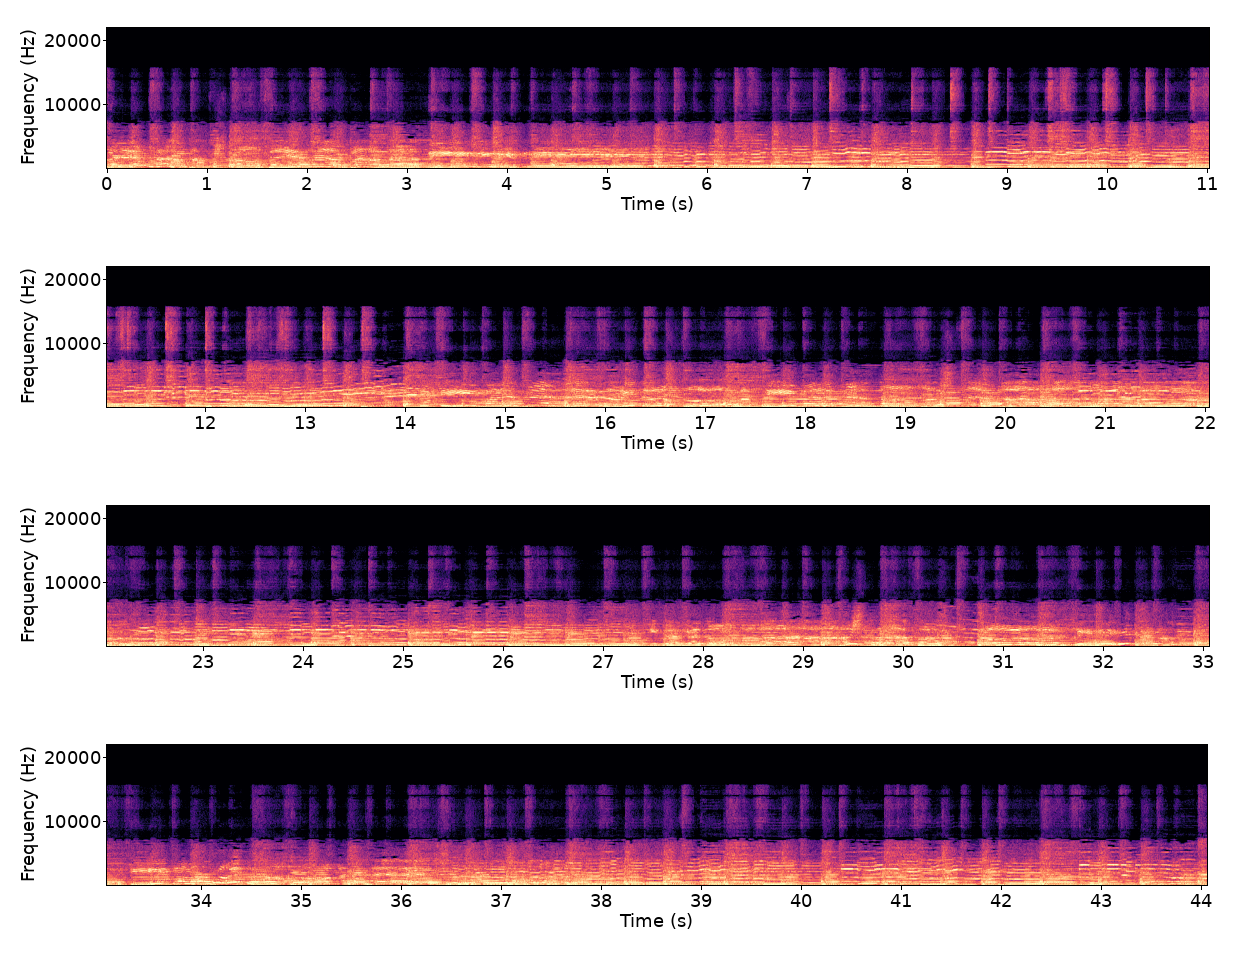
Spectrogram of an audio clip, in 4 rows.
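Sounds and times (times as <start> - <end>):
man singing into microphone: 0.0 - 10.3, 11.2 - 42.0, 42.7 - 44.0
clarinet-led folk dance band: 0.0 - 44.0.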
